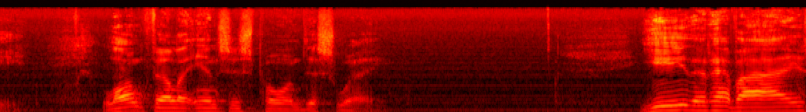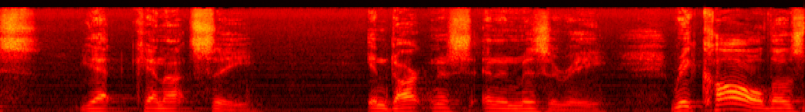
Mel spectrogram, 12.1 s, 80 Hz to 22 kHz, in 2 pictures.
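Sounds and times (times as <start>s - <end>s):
man reading aloud: 0.0s - 3.0s, 4.8s - 8.0s, 8.8s - 12.0s
electrical mains hum: 0.0s - 12.0s.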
